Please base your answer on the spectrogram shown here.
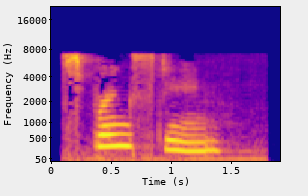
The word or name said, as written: springsteen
